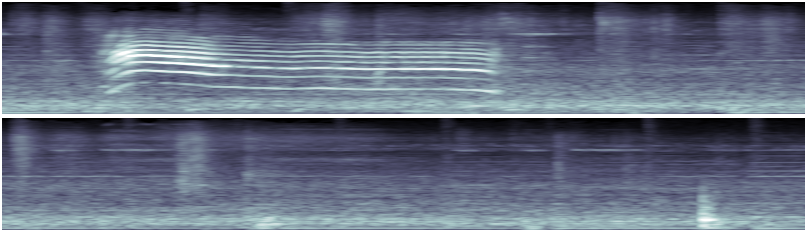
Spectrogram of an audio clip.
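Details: Stray cat waiting alone for food by the sea on a windy evening as darkness falls, giving one long, loud, harmonic-rich meow lasting about two seconds, level then slightly falling, followed by faint background noise and a brief knock.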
